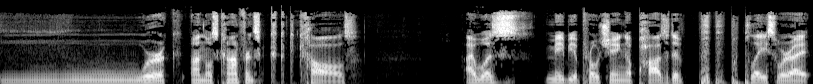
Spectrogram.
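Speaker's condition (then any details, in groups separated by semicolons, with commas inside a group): Stuttering; severity varies over time; newborn son three weeks ago, less sleep possibly contributing; blocks up to about ten seconds, no avoidance or circumlocution; prolonged sounds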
